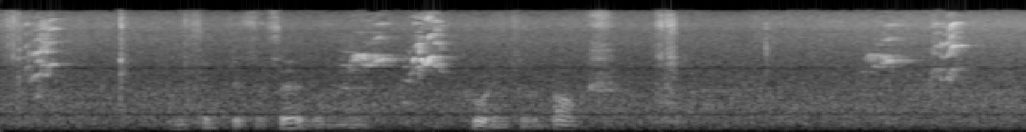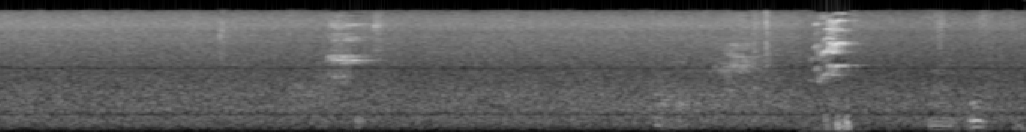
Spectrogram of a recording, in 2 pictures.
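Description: Small plastic clicks and taps sound close by.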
